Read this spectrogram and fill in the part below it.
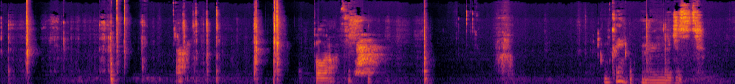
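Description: A plastic phone case clicks and snaps as it is fitted on.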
